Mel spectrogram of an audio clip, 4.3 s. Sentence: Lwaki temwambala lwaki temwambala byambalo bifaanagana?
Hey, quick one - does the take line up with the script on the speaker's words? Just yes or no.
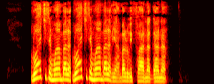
yes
